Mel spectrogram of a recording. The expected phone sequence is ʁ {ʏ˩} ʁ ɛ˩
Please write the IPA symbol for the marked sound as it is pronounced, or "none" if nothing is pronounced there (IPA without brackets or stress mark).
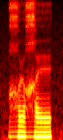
ʏ˩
